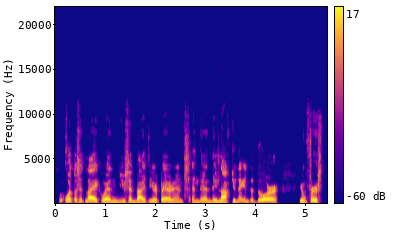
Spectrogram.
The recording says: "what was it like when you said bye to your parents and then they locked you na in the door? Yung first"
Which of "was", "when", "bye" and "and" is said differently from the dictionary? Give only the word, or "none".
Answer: was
